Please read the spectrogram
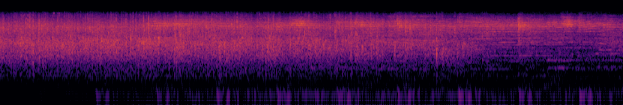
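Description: An audience applauding, thinning out after about five seconds, with background music playing underneath.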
